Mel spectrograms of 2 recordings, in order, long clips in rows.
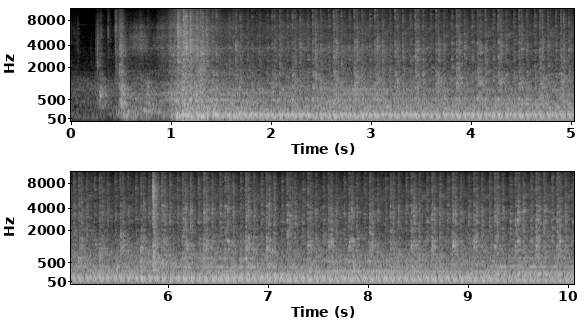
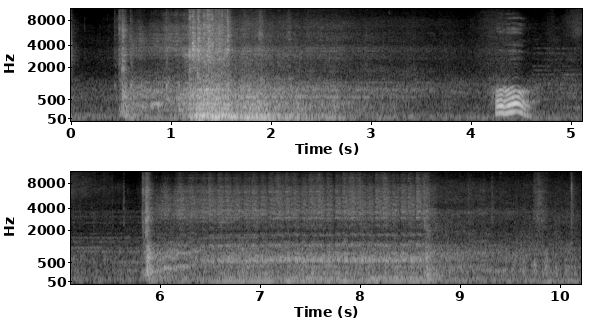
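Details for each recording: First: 1967 Ford/Seagrave fire truck, gravity-fed from an auxiliary tank to the carburetor: short crank, catches within about a second, settles into a steady, slightly lumpy low idle; engine starts and keeps running. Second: 1967 Ford/Seagrave fire truck bought at auction as running but not running: with starter fluid sprayed into the air cleaner it catches, runs roughly briefly and dies; suspected bad gas or no fuel delivery.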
